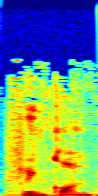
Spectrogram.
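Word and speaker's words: Rincón: Say it in Spanish. Rincon.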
